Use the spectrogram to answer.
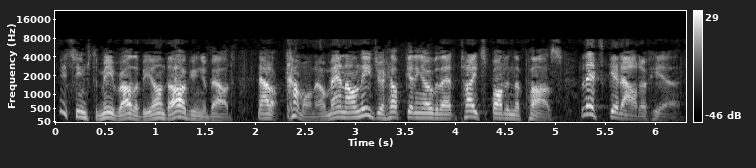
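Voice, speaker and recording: Hot-headed young Briton for vintage radio drama: higher-pitched, sharp, insistent, scornful, on a dulled old broadcast. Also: male voice, big pitch swings, quick pace, heavily acted. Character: impatient, hot-headed, sceptical young British man. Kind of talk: 1950s radio drama acting. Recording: dull, band-limited 1950 radio broadcast recording.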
